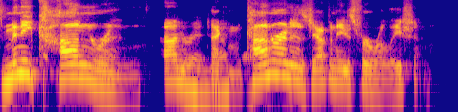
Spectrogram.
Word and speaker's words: miniKanren: it today which i i know i never pronounced the name right so it's mini conran conrad is japanese for relation oh oh nice okay i didn't know that it's not minnie karen everyone says minnie karen it's minnie conron yeah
